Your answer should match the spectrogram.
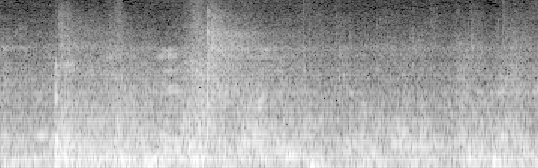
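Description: Background talk of several people in a large hall, with two sharp thuds about half a second and a second and a half in.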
